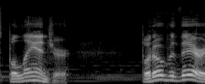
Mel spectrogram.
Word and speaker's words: Belanger: my last name it's banger but over there it's pronounced belong right it is a French name even though my family's been here for like four generations now sure um but I'm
